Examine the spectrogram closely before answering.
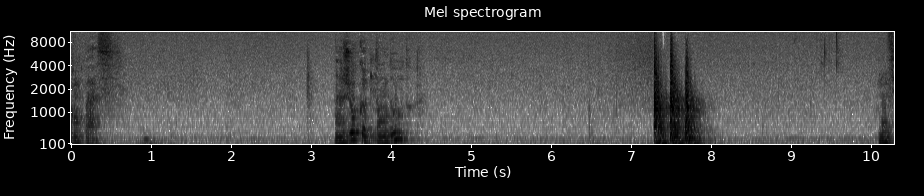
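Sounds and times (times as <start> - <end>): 
speech: 0.0 - 1.0, 3.3 - 4.4
firm knocking on a wooden door: 7.3 - 8.1.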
